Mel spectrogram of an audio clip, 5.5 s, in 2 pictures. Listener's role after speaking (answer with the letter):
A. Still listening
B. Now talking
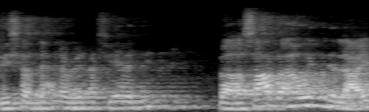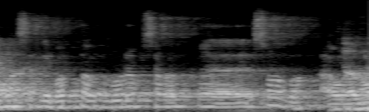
A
